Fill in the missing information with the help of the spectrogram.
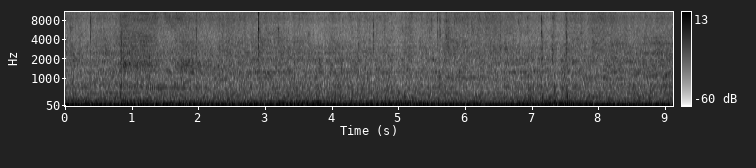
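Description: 2004 Tigé 22V wakeboard boat's inboard engine idling steadily after a cold start, a low, even rumble with no change in speed.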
